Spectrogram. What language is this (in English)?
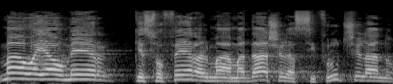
Hebrew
